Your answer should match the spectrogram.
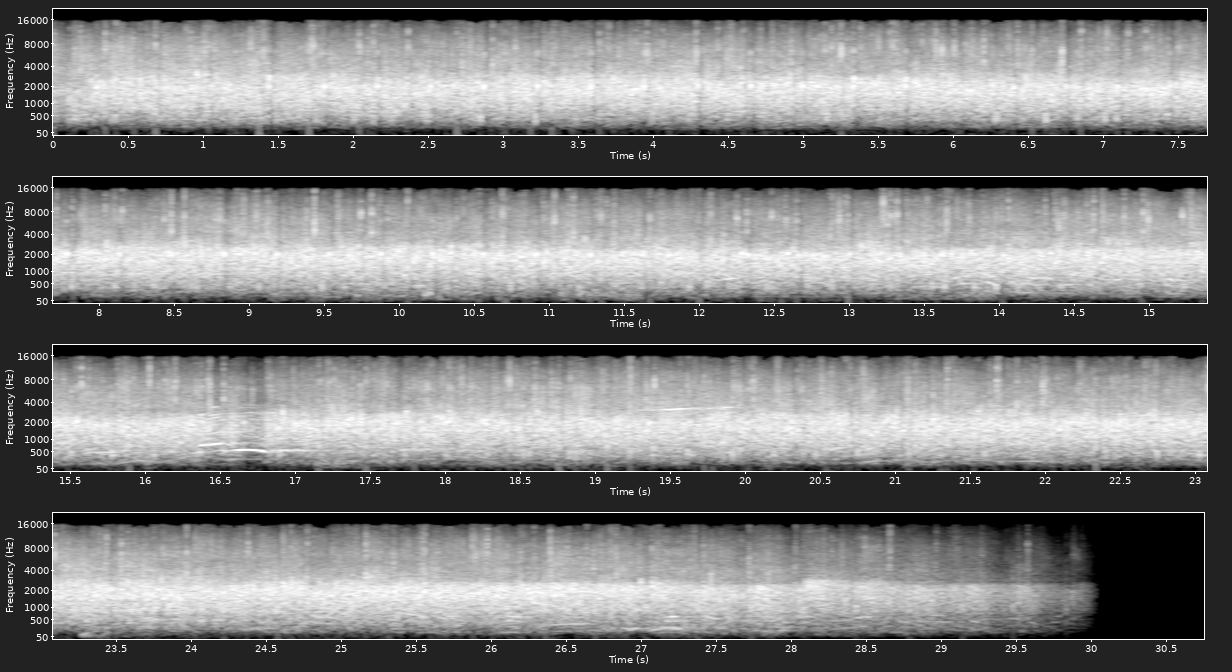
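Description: Audience applauding steadily, fading out over the last few seconds.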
